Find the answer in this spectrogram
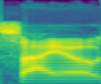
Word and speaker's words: PSIO: I think on their website they say they pronounce it as PSIO, so that's why I'm saying it. But I also say PSIO because PlayStation IO, it just makes sense, input output. But anyway, when you install it,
